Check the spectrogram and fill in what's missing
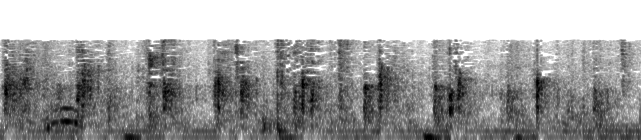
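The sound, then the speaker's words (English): An American audience claps as a guest is called up, a dense, irregular patter of many hands, holding a fairly steady, moderate loudness for a few seconds with no one speaking over it. “It's so American, they clap and you haven't even said anything.”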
